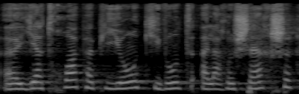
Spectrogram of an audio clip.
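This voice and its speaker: Iranian woman, persian first language, mellow voice, lots of umms, explaining stuff on a panel. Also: medium pitch, fairly even intonation, normal speed. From Iran. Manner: hesitant, many filler sounds. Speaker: panel speaker.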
